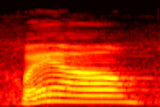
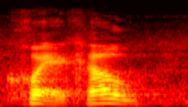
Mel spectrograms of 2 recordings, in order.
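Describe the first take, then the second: First: It is said in a southern Vietnamese accent. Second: It is said in a northern Vietnamese accent. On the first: "they're going to say Khỏe không" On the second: "Instead of saying Khỏe không"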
